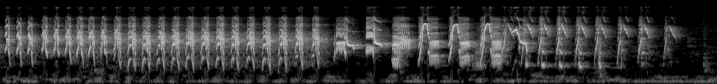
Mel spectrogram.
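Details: Song of a male Nias hill myna: a long fast run of about forty harsh, buzzy chips, roughly three per second, shifting midway into louder whistled and squawking notes before stopping; faint hum underneath.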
